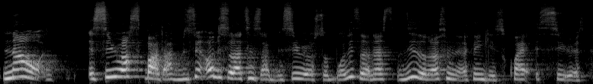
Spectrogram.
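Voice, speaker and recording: High-voiced Nigerian woman in her thirties. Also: fast talker. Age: 30s. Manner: chatty, laughs often, animated exclamations. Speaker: vlogger. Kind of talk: casual talk to camera.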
